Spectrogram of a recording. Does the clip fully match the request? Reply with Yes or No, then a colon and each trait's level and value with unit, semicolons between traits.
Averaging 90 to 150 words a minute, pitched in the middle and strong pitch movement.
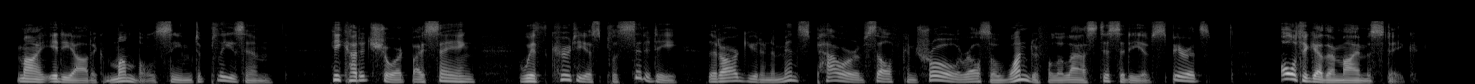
No: average, 140 wpm; low, 125 Hz; wide, 7.7 semitones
